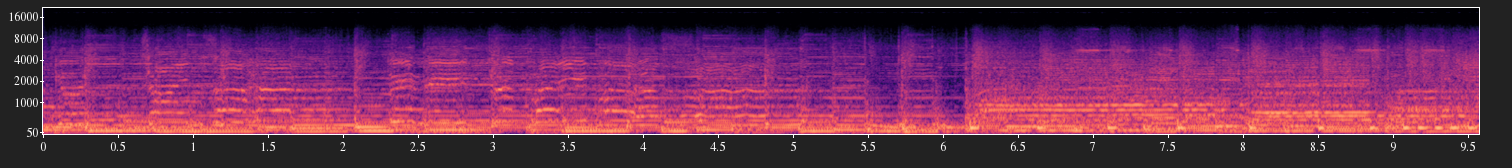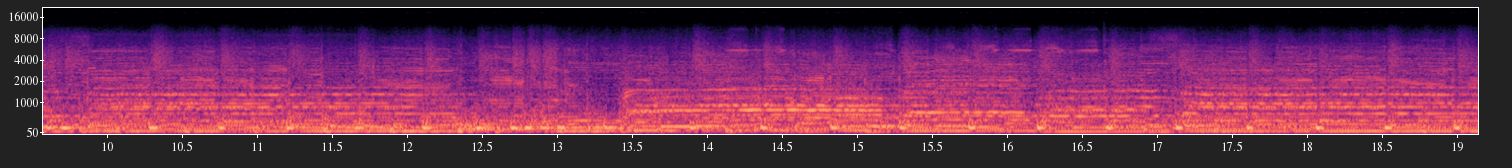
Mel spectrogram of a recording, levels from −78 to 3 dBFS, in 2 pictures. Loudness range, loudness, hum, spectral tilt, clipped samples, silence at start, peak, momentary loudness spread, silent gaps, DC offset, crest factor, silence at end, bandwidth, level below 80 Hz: 2 LU; -15 LUFS; none; -6 dB/octave; under 0.1%; 0 s; -2 dBFS; 3 LU; none; under 0.1%; 12 dB; 0 s; 12.5 kHz; -40 dBFS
